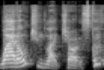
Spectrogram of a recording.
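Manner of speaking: mock-annoyed, acted irritated tone. Recounting someone's reply after she said she opposes charter schools, retelling an irritated question. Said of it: "sister girl was immediately pissed".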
